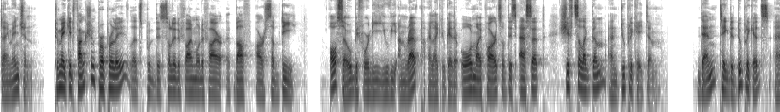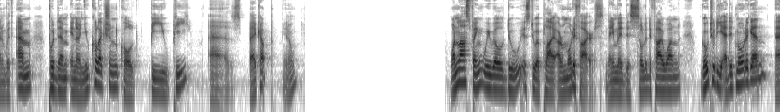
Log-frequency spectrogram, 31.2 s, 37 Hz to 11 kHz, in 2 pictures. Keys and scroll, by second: 6.4 ctrl+z, 8.0 ctrl+z, 12.1 Escape, 13.4 s, 15.6-16.6 typing, 24.4 typing, 31.0 Tab.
